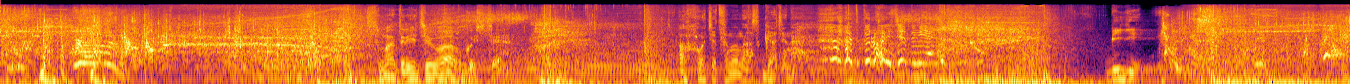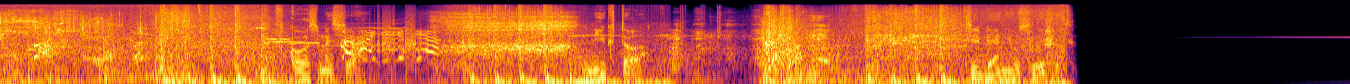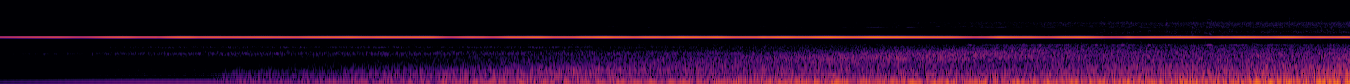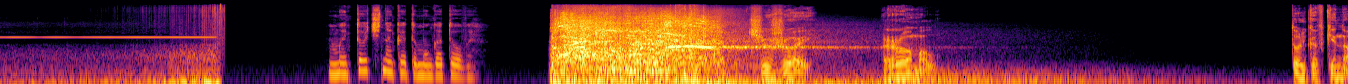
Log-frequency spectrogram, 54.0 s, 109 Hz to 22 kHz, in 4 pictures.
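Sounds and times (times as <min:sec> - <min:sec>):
steady high-pitched tone: 0:26.4 - 0:42.8
heavy low rumble: 0:47.8 - 0:53.6.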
